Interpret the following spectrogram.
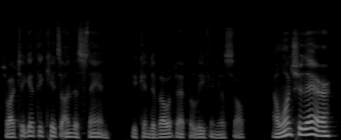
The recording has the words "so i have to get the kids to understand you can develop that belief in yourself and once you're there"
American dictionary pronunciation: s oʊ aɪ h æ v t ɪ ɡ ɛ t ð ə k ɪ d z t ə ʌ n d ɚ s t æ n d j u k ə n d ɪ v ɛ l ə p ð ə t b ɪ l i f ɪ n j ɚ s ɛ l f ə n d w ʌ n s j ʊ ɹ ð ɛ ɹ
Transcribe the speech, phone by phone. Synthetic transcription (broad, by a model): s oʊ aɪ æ t ɪ ɡ ɛ t ð ə k ɪ d z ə ʌ n d ɚ s t æ n d j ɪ k ə n d ɪ v ɛ l ə p ð ə t b ɪ l i f ɪ n j ɚ s ɛ l f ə n w ʌ n s j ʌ ɹ ð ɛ ɹ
